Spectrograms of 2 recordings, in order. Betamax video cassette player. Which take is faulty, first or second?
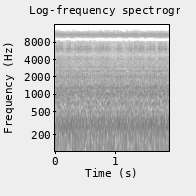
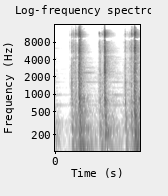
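second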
